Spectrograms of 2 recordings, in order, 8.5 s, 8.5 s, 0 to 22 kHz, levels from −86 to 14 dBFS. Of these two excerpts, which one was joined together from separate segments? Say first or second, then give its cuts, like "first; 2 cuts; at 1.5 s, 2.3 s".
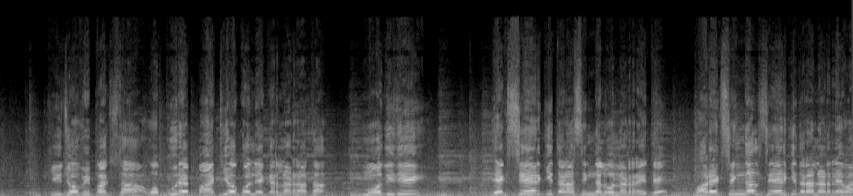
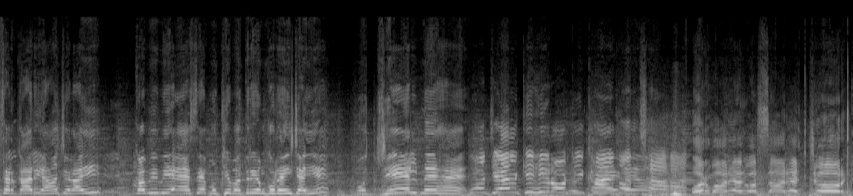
second; 1 cut; at 6.8 s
